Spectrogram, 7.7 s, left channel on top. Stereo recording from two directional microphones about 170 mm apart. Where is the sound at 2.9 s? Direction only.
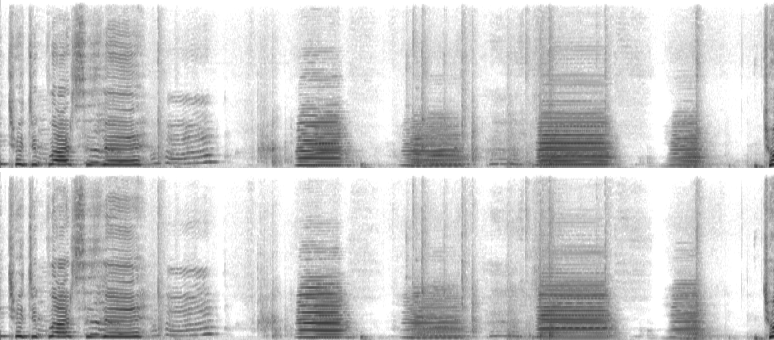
Centre (ahead or behind).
